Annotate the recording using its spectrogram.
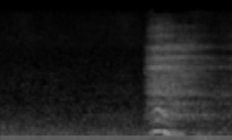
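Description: A woman's loud, voiced gasping sigh of exertion about three-quarters of the way in, as she finishes her last crunch and lies back. Before it there is only a steady low hum.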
